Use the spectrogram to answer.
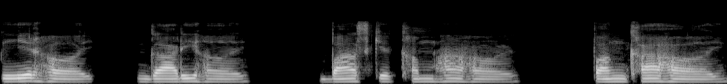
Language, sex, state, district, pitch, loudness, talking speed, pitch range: Maithili, male, Bihar, Samastipur, 130 Hz, -16 LUFS, 90 wpm, 125-135 Hz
